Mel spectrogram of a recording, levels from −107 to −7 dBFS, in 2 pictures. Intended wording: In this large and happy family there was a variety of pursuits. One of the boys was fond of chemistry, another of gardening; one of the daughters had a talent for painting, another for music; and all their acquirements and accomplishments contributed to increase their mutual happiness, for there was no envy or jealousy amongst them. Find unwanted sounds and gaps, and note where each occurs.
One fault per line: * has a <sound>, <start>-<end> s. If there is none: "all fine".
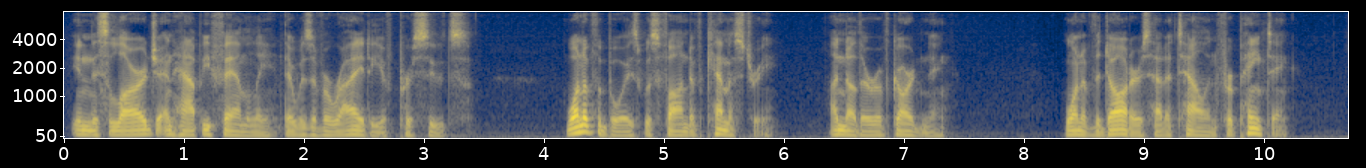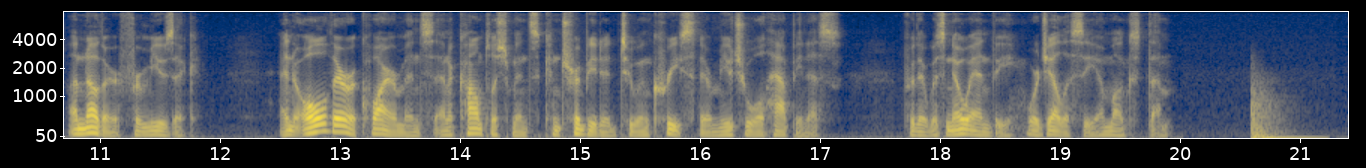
* has a thud, 20.6-21.3 s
